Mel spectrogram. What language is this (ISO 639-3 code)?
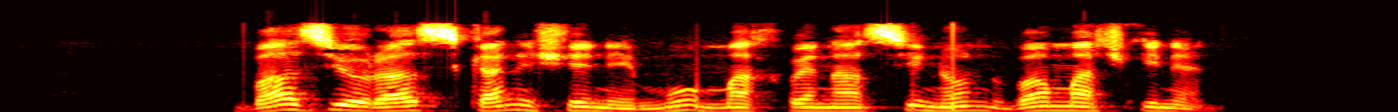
lzz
